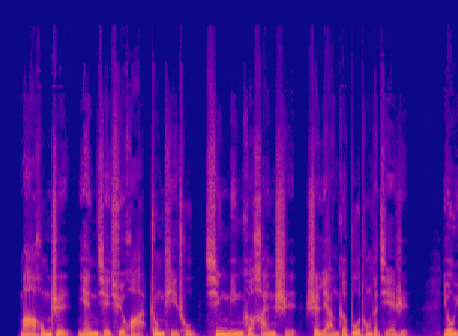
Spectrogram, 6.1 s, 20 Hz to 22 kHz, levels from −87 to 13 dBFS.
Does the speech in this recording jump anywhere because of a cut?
yes; 1 cut; at 2.6 s

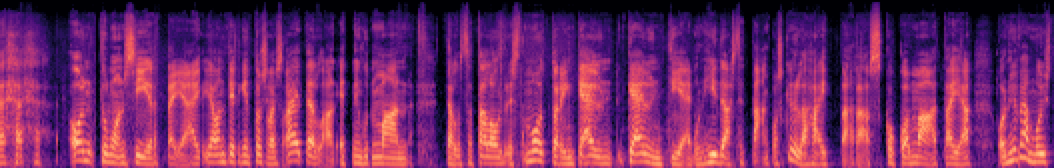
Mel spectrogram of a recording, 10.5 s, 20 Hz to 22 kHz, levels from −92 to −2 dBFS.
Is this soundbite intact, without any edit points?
no; 9 cuts; at 0.9 s, 2.0 s, 2.7 s, 3.3 s, 3.7 s, 5.2 s, 6.9 s, 7.8 s, 8.5 s

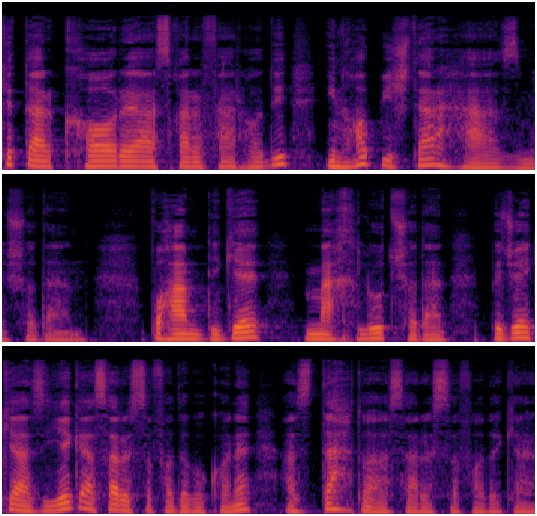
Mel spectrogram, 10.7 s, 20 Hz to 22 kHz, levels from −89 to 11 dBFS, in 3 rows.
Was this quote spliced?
no; 0 cuts

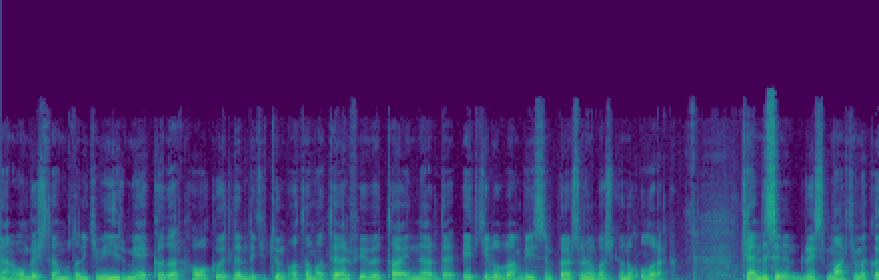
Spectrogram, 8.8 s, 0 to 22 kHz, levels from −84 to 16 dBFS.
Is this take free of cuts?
yes; 0 cuts

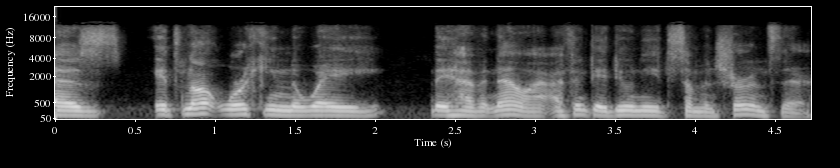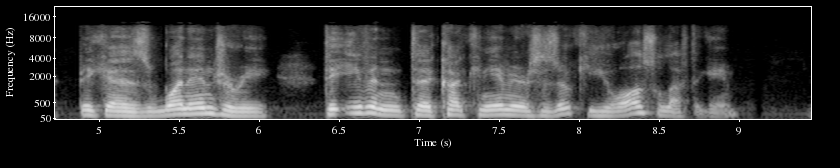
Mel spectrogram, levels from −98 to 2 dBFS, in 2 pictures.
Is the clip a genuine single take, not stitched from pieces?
no; 1 cut; at 4.8 s

